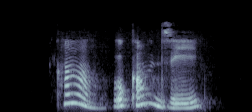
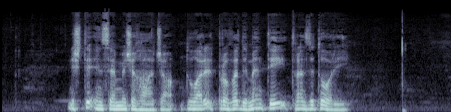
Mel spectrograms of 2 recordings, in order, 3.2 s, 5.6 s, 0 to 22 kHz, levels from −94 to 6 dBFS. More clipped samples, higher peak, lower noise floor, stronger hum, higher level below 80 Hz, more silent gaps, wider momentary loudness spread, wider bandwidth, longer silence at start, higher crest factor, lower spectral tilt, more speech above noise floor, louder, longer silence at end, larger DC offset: neither; about the same, -2 dBFS vs -2 dBFS; first, under -90 dBFS vs -58 dBFS; neither; second, -74 dBFS vs -46 dBFS; neither; second, 6 LU vs 18 LU; second, 10 kHz vs 13.5 kHz; second, 0.7 s vs 0.85 s; first, 22 dB vs 14 dB; about the same, -5 dB/octave vs -5.5 dB/octave; first, over 69 dB vs 43 dB; second, -22 LUFS vs -16 LUFS; about the same, 0.6 s vs 0.6 s; neither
